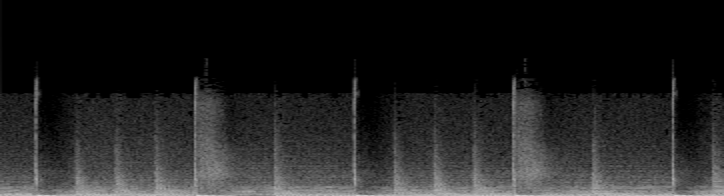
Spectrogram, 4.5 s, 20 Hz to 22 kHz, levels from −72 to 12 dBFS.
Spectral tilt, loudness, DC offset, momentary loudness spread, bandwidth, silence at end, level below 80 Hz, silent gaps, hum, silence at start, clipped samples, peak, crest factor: -6 dB/octave; -14 LUFS; under 0.1%; 3 LU; 13.5 kHz; 0 s; -14 dBFS; none; none; 0 s; under 0.1%; 0 dBFS; 10 dB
